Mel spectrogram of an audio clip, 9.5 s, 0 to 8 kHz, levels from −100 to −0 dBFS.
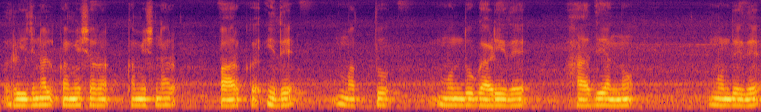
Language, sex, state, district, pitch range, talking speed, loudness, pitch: Kannada, male, Karnataka, Belgaum, 120-125 Hz, 70 wpm, -16 LUFS, 125 Hz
